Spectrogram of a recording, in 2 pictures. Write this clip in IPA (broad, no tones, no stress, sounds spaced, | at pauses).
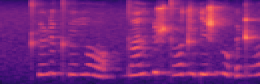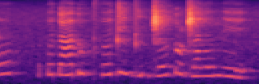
t̪ʰ ʏ ɳ ə t̪ʰ ø n̪ ɔ | d̪ a l ɗ ʏ ʂ d̪ ɔ d ʏ ɗ i ʂ n̪ o ʔ ø ɖʱ ɔ | ʔ ə ɗ a ɗ o t̪ʰ ə d e l d̪ i ʔ ɖ͡ʐ ə l ɗ ɔ ɖ͡ʐ a l ə n̪ e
